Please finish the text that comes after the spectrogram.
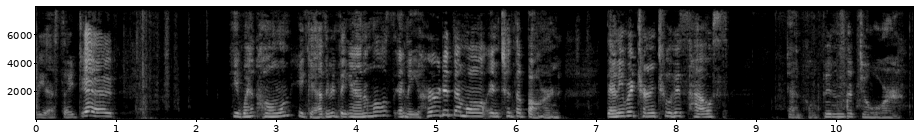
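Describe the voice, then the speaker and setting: A woman tells a children's story in a fairly high voice. She takes it very slowly and reads with playful drama, as if drawing young listeners in with questions. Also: darkish tone, husky, low-quality recording. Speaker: storybook reader. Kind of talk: expressive children's read-aloud storytelling.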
